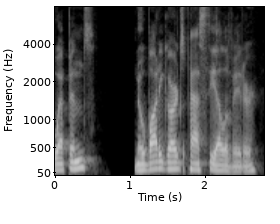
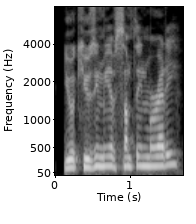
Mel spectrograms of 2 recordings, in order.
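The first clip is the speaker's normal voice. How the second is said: higher, louder and fast, a sudden jab; sharp rising challenge; 8 semitones higher, 5 dB louder, faster than usual. Acted. Rival boss snaps at Damien at the meeting, higher, louder and fast. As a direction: push back at him hard and quick.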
